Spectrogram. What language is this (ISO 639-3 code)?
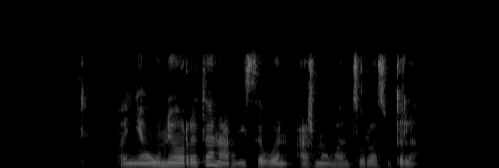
eus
